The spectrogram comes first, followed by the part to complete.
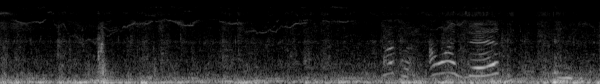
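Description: Low, steady rumble of wind on the microphone and water around a small plastic boat out on a lake, with a brief high-pitched voice calling about four seconds in.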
